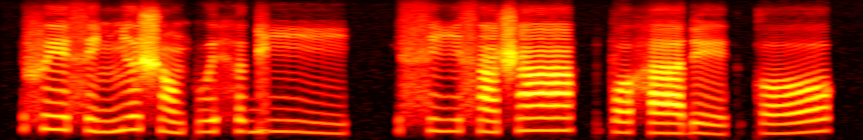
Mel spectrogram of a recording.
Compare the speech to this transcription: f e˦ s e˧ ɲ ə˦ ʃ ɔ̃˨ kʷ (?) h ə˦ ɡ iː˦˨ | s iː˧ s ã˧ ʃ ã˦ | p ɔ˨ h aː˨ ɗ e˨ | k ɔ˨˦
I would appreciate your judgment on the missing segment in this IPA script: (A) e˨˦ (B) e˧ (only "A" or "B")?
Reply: B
